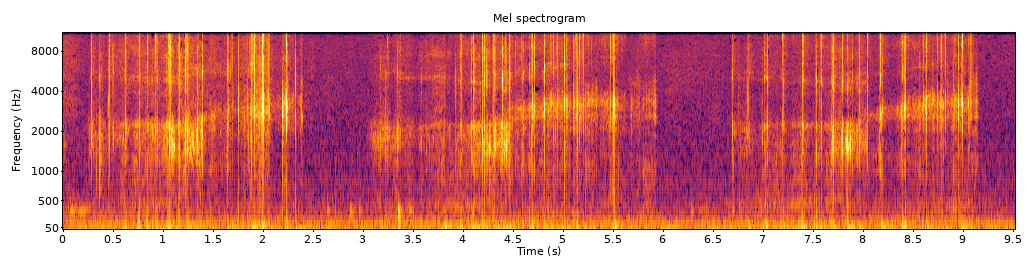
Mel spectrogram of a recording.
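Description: Long decorated nails tap and scratch along the ridged, hollow segments of a hand-sized rainbow plastic articulated slug fidget toy. Rapid, bright clicking taps and dry scratchy rasps come in three busy bursts separated by brief quieter pauses, with a faint steady low hum underneath.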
